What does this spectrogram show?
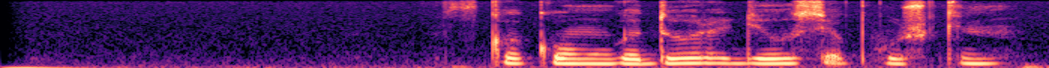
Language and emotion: Russian, neutral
